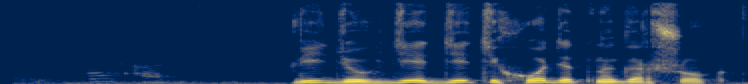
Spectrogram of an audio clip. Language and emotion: Russian, neutral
